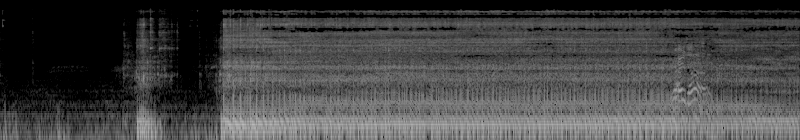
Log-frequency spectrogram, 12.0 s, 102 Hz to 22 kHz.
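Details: Uberscoot Evo 2x scooter at first start, GP470 +1mm stroker with 6-port cylinder, HDA-223 carb, GP460 reed, stock exhaust, 7k clutch: catches after cranking tries into a steady, crisp two-stroke buzz. Normal running.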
